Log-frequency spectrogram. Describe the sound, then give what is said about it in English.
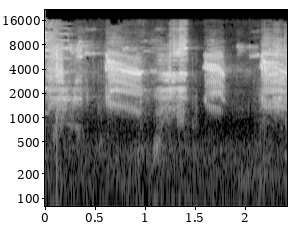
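Harsh, raspy squawks from common grackles burst out in a rapid series of about five grating calls, loud, with brief gaps between them and no talking. “Grackles often arrive in noisy flocks, and maybe people see them as too loud, too reckless, too much, but I welcome them.”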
